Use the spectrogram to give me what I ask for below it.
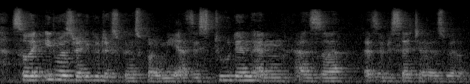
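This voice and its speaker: The speech moves at a fairly quick pace. Noticeable background noise can be heard. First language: Bengali. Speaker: student researcher. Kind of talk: interview.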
